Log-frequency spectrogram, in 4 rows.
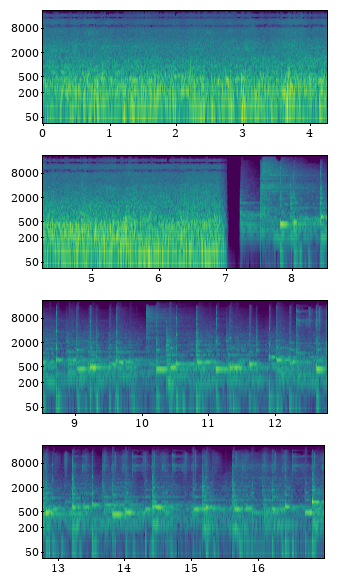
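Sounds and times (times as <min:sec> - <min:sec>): water rushing past motorboat: 0:00.0 - 0:07.0
wind buffeting microphone: 0:00.0 - 0:07.0.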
